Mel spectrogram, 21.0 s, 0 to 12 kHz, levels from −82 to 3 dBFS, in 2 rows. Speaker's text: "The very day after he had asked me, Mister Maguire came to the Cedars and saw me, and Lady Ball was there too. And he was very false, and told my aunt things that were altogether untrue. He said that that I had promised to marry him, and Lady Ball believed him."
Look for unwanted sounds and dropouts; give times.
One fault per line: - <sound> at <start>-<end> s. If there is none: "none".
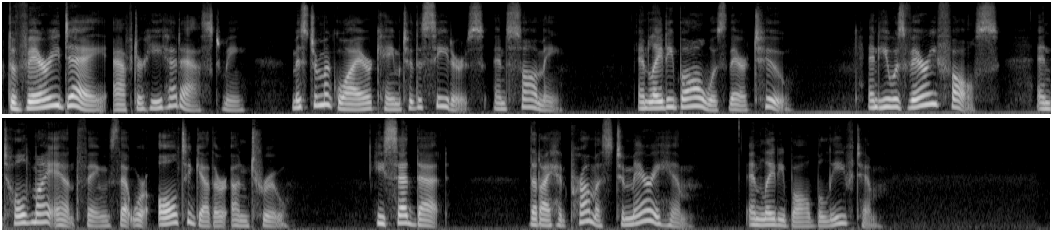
none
